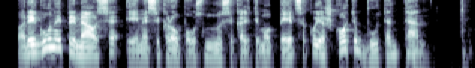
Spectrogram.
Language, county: Lithuanian, Šiauliai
